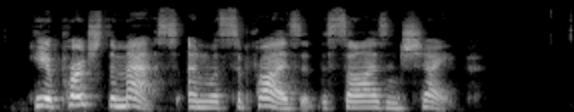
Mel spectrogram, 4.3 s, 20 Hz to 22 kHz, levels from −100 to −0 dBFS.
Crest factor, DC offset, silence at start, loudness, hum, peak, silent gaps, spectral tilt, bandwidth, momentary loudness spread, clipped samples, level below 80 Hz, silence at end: 22 dB; under 0.1%; 0.25 s; -28 LUFS; none; -8 dBFS; none; -3 dB/octave; 15.5 kHz; 10 LU; under 0.1%; -78 dBFS; 0.95 s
